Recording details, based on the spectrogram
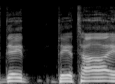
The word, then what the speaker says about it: D'Etat: Rolling tonight uptown, the crew of Hermes, D'Etat, and Morpheus. Did I just butcher that, Jeff? – No, you got it.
